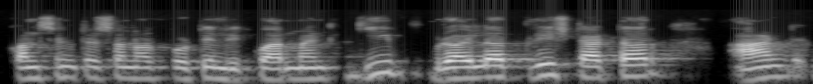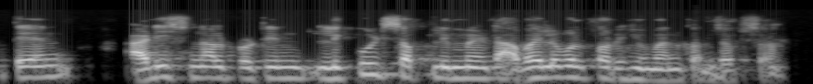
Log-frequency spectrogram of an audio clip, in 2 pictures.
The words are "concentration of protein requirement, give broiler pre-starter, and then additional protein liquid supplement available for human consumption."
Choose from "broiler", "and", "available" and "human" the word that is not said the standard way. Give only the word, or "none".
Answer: available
